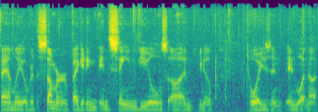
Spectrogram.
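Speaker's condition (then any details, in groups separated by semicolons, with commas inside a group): No condition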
